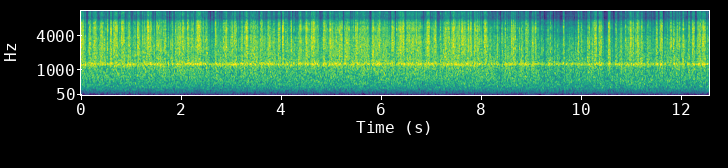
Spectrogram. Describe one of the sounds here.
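Tyres roar steadily on a road from inside a moving car.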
